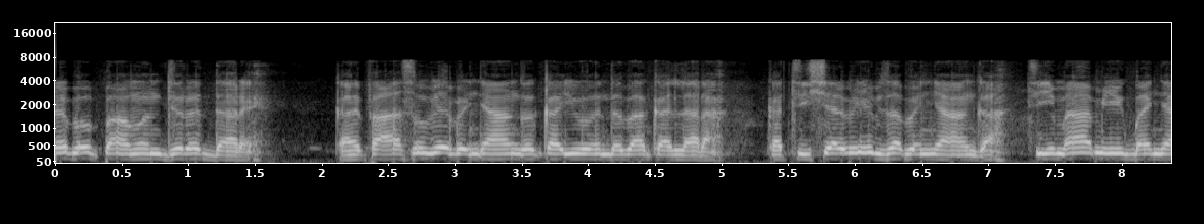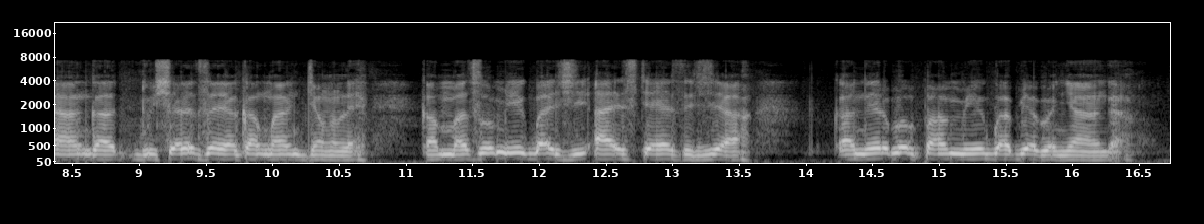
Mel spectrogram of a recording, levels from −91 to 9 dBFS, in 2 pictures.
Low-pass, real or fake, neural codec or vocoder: 7.2 kHz; fake; vocoder, 44.1 kHz, 128 mel bands, Pupu-Vocoder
